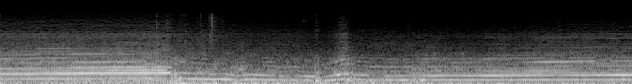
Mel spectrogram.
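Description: Ferrari 430 Scuderia's V8 at full throttle, its pitch climbing, then falling away sharply a little under two seconds in as the car brakes hard from about 180 km/h. Brief jumps in pitch follow as it shifts down. From about four seconds in it holds a steady lower note that rises slowly as power goes back on through the corner.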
